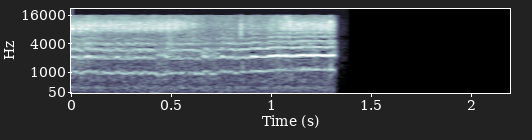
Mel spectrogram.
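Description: Night insects chirring steadily, with a thin wavering tone above a high hiss. The sound cuts off abruptly just over a second in.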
